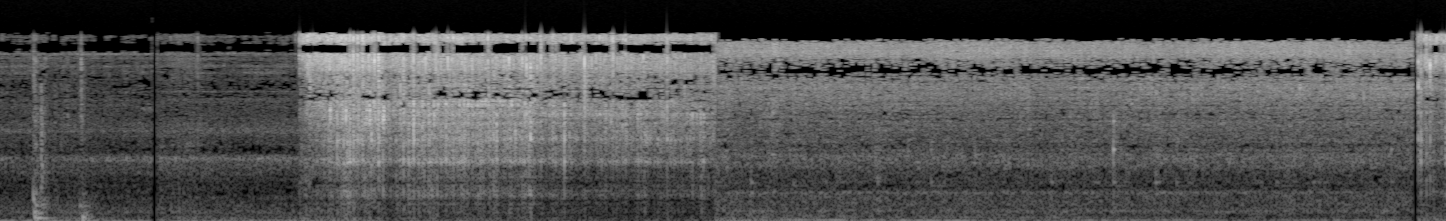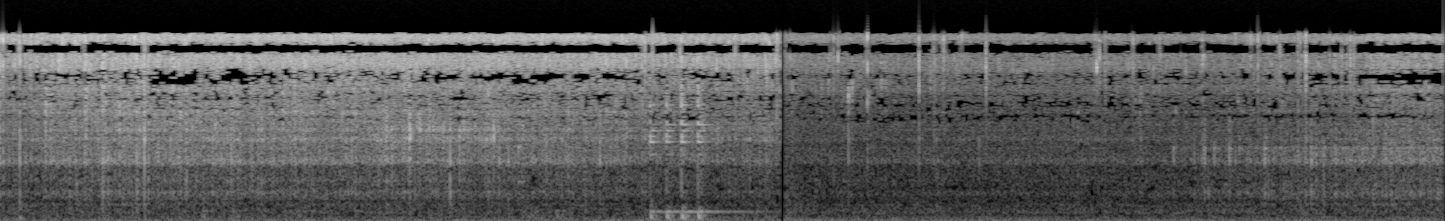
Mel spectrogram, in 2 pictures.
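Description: Sliced shallots, garlic and kaffir lime leaves sizzling as they fry in hot oil in an enamelled cast-iron pot, with stirring. The sizzle starts up strongly about three seconds in and then rises and falls in strength.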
